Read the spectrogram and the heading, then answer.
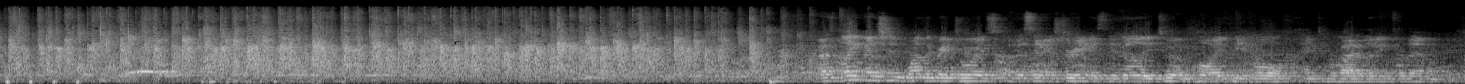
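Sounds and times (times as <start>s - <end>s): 
crowd applause: 0.0s - 8.5s
speech: 8.5s - 14.6s.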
